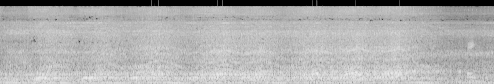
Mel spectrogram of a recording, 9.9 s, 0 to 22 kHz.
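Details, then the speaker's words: Suzuki DA64/DA63/DA17 after fixing a burnt wire causing vibration with AC on: engine accelerating with air conditioning running, smooth even note, no vibration; wiring was the problem. "Okay na. Wala ng vibrate pero waskat ang kahtang dahil wiring ang problema nito."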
